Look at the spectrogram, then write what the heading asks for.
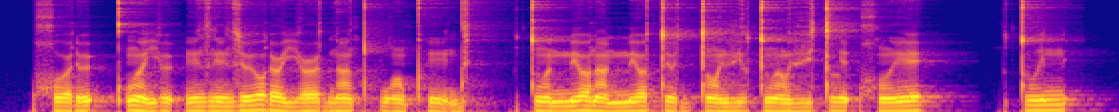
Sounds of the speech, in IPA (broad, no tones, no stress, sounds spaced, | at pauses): χʷ ə˞ ɾ ʉ ʔ kʷʼ ã j ʉ ʔ ĩ z ĩ z ʉ o̯ ɾ ə˞ j ə˞ d ɾ ã t p w ɔ̃ pʰ ĩ d | tʷ ã mʲ ɔ ɾ ã mʲ ɔ t ʉ d t ɔ̃ vʲ ʉ tʷ ã o̯ vʲ ʉ t l i ʔ χʷ ĩ e̯ | tʷ i n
